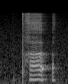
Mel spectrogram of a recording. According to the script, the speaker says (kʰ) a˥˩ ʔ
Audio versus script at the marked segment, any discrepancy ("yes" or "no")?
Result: yes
